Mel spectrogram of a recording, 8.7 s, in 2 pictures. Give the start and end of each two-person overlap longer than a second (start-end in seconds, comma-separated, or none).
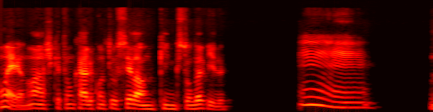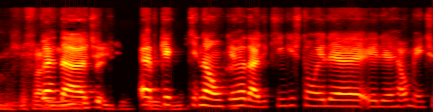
4.3-6.0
